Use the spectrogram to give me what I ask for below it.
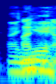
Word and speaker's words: Añejo: Añejo.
